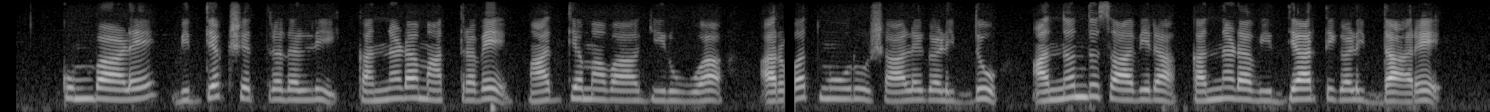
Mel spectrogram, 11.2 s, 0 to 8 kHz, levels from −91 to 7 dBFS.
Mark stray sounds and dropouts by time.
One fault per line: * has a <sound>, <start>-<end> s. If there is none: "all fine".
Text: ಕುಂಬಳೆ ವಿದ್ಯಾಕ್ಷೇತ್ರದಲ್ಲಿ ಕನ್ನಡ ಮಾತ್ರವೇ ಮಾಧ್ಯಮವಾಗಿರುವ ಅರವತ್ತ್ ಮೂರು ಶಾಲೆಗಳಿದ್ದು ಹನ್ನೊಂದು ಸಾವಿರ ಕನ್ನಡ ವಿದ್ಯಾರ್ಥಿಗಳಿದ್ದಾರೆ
* has a dropout, 5.9-6.0 s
